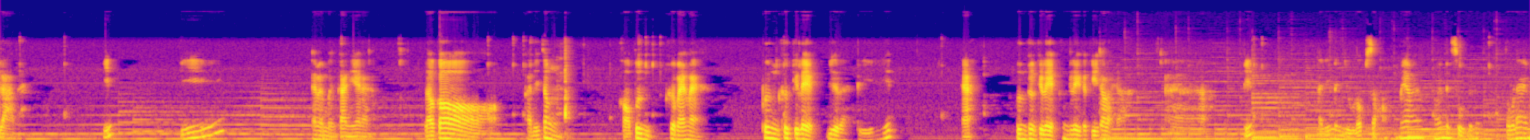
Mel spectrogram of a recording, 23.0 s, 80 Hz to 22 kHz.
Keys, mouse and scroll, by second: 0.9-5.0 drag, 7.2 click, 7.7 click, 9.5 click, 9.7 click, 11.6-14.0 drag, 18.7 click, 21.8-22.2 drag.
